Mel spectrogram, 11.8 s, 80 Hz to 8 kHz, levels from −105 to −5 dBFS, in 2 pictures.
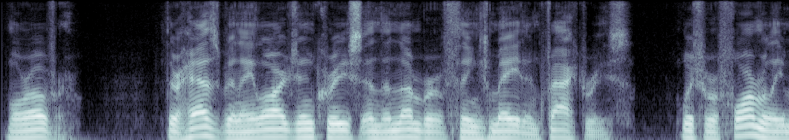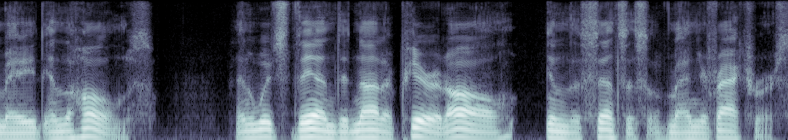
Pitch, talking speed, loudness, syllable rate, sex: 105 Hz, 180 wpm, -17 LUFS, 5.6 syllables/s, male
